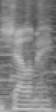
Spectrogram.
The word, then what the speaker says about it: Chalamet: In actual theatres, Wonka, the Timothy Chalamet, how do you pronounce his name? – Chalamet.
